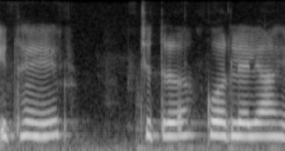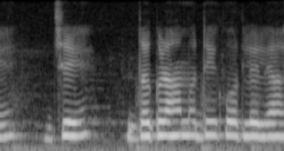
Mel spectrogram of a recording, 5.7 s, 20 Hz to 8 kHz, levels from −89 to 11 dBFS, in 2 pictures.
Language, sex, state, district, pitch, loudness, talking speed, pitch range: Marathi, female, Maharashtra, Chandrapur, 230 Hz, -15 LUFS, 105 wpm, 225-235 Hz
